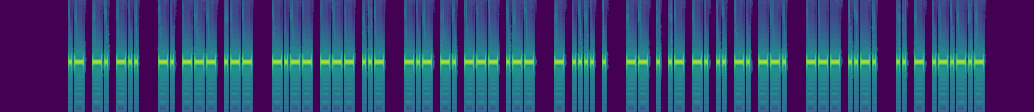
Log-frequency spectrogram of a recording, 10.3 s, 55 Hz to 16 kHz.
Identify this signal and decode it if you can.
Morse code, heard as a keyed tone, about 37 wpm, 700 Hz. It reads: AND NOW YOU KNOW THE MEANING OF IT.
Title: Sentences from Top 1000 Words - Review Part 6 - 40wpm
